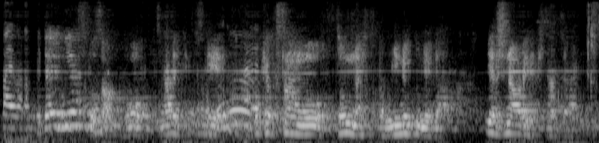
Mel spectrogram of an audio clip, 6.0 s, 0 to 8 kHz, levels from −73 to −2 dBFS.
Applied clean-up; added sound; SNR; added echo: neural separator model SepFormer DNS4.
